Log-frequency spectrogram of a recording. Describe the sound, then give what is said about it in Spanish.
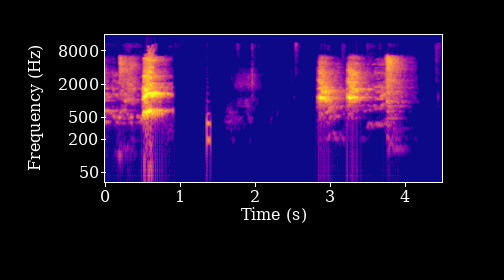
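A police dog barks in two short clusters, a pair of sharp barks, a pause with a faint whine, then three more quick, yelping barks. No one speaks. “Ya venía de la policía canina.”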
